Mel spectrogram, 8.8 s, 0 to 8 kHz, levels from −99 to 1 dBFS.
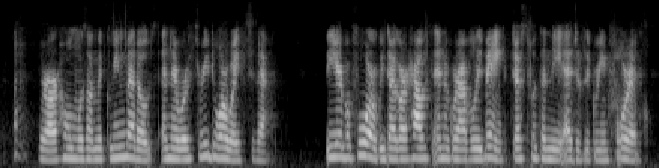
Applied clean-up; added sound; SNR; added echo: neural mask model DeepFilterNet 3.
